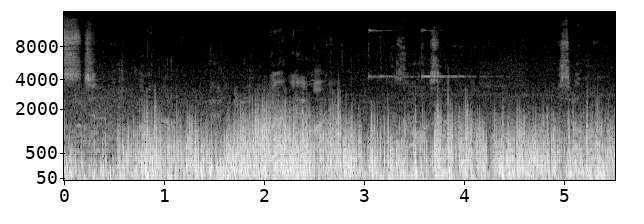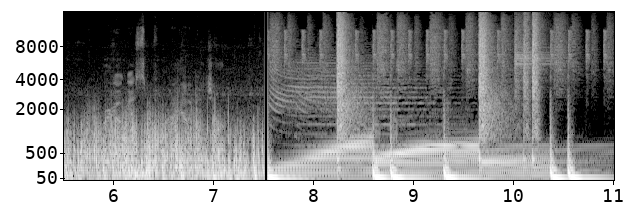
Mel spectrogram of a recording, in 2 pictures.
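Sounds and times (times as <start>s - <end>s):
wind buffeting microphone: 0.0s - 7.6s
electronic music with heavy bass: 7.6s - 11.0s.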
